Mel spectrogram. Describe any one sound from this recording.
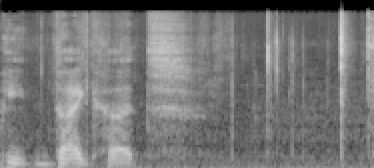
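A plastic card sleeve crinkles as a card slides out.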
